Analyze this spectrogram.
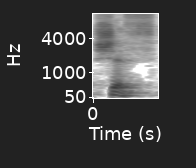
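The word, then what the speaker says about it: chef: شاف معناها رئيس الطهاره شيف شيف والسيول الاتش هنا مش بننطقهم لا بنقوم شاه كانهم اس اتش شيف يبقى ده شاف ميد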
